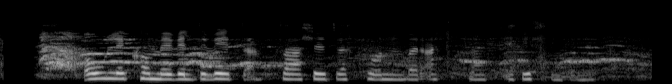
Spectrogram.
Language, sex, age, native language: Icelandic, female, 18-19, Icelandic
